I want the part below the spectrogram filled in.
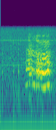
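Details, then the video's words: A very excited parrot gives a short nasal harmonic call that starts softly and swells to a louder, wavering note near the end, lasting about half a second in a quiet room. "one very excited parrot"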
